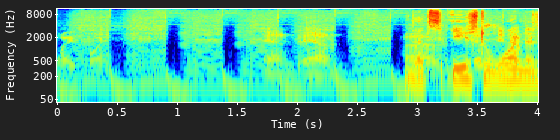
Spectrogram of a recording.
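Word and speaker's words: EONE: is the second way point and and that's East one is how you pronounce it it's called it's it's what again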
